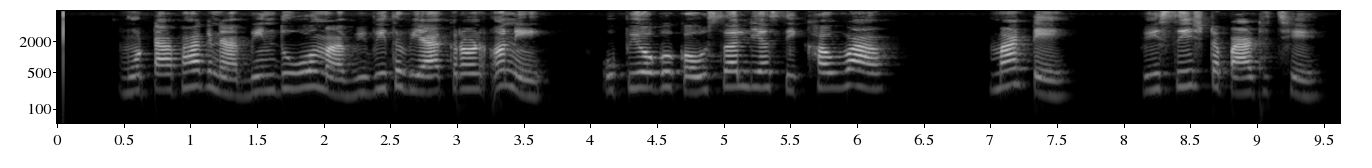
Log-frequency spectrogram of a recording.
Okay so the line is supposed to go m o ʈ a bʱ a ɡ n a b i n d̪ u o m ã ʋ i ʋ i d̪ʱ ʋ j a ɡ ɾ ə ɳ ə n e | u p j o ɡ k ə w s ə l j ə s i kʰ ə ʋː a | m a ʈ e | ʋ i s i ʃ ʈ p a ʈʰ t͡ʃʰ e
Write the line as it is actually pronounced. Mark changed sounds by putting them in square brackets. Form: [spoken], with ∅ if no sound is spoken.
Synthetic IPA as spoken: m o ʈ a bʱ a ɡ n a b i n d̪ u o m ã ʋ i ʋ i d̪ʱ ʋ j a [k] ɾ ə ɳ ə n e | u p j o ɡ k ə w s ə l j ə s i kʰ ə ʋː a | m a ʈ e | ʋ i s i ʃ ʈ p a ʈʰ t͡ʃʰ e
